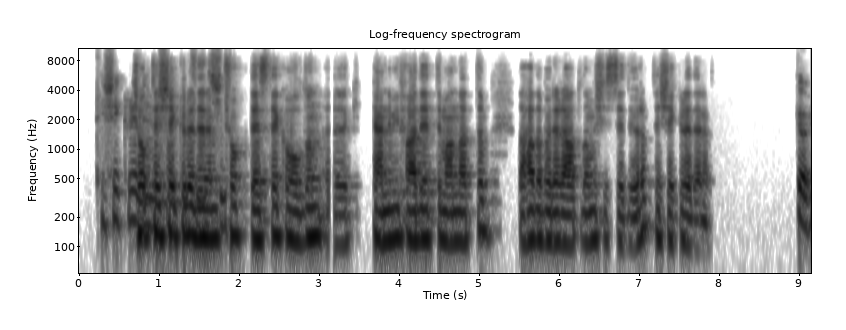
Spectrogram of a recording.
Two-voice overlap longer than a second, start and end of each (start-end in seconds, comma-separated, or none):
0.7-2.0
